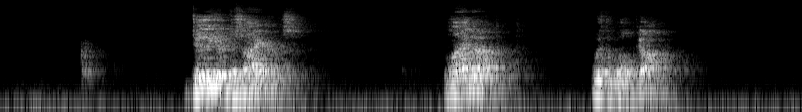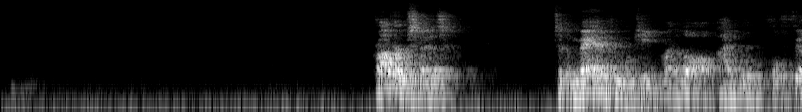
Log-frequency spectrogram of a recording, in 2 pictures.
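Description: A man preaches through a microphone in bursts with long pauses, in a large echoing hall.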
